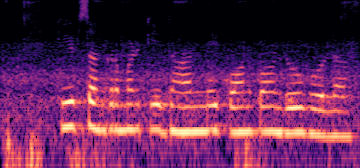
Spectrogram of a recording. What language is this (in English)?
Bhojpuri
